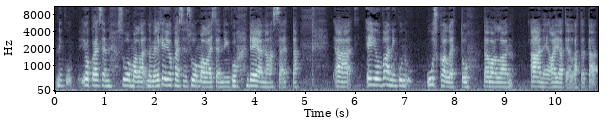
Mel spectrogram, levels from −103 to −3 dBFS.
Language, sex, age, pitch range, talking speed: Finnish, female, 30-49, 175-205 Hz, 110 wpm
